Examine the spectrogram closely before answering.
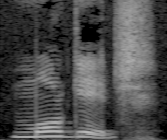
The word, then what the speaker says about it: mortgage: we pronounce it as mortgage T is silent yes there is a t in this word mortgage m o r t g a g e mortgage T is silent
